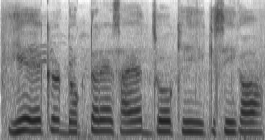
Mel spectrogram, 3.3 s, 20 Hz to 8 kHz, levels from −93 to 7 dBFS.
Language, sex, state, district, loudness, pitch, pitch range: Hindi, male, Haryana, Jhajjar, -13 LUFS, 215 Hz, 205-230 Hz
